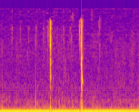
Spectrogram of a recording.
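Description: Short electronic blips sound as options are picked.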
